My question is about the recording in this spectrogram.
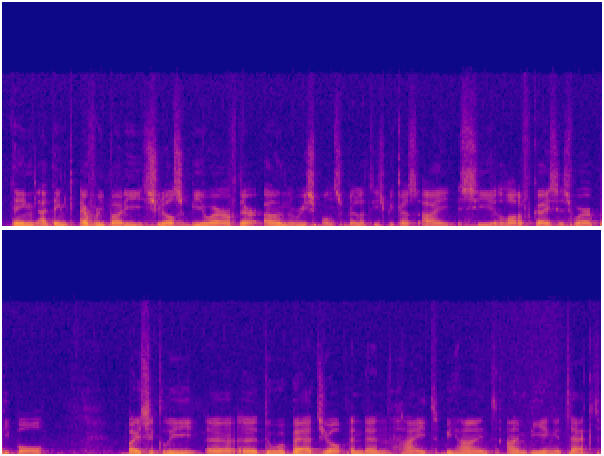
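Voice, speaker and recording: A man's voice: fairly low pitch, mellow, a little hiss or hum. A man making a spontaneous remark from the floor at a conference, often repeating and restarting his words. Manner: frequent repetitions and restarts. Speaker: conference participant. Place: conference room.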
